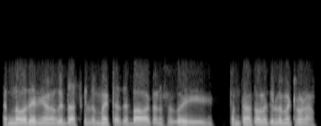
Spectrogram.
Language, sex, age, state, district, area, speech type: Dogri, male, 18-30, Jammu and Kashmir, Reasi, rural, conversation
